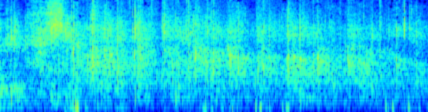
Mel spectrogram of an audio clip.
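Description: A crowd applauds steadily for several seconds, many hands clapping in a dense, continuous patter that stays loud and even throughout, with no one speaking over it.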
